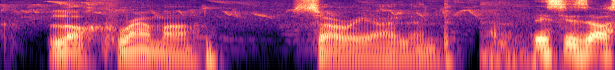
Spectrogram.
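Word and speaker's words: Lough Ramor: Actually, it's pronounced Lo Rama, sorry island.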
